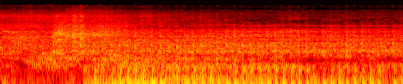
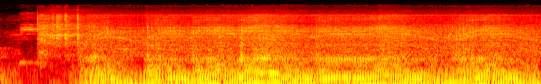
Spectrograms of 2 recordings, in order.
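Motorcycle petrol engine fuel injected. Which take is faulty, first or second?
second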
